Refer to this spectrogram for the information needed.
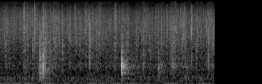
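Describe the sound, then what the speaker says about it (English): Rice frying in a pan for Nigerian party fried rice gives a steady broadband sizzle with a few brief stirring scrapes, close and continuous for about two seconds before cutting to silence. "So you will continue like this until you fry all the rice."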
